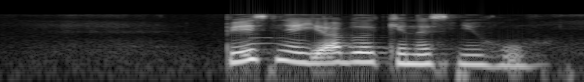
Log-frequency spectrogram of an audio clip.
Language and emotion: Russian, neutral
